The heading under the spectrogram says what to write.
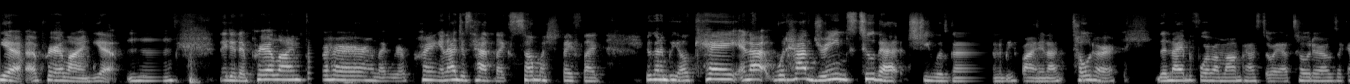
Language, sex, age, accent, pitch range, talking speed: English, female, 20-39, American, 155-185 Hz, 275 wpm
